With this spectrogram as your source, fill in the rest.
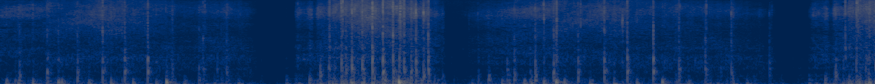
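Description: Fingertips tap the plastic chiclet keys of a silver laptop keyboard in quick, uneven bursts of soft, low clicks with a faint high hiss. The tapping pauses briefly around two and six seconds before resuming.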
